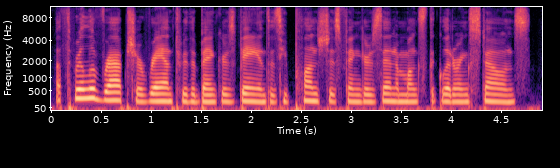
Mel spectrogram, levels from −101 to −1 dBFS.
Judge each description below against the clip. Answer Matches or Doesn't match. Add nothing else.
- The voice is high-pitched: Matches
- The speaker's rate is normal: Doesn't match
